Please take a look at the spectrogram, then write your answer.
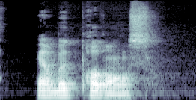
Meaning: herbes de Provence
- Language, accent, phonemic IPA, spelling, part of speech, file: French, France, /ɛʁ.b(ə) də pʁɔ.vɑ̃s/, herbes de Provence, noun, LL-Q150 (fra)-herbes de Provence.wav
